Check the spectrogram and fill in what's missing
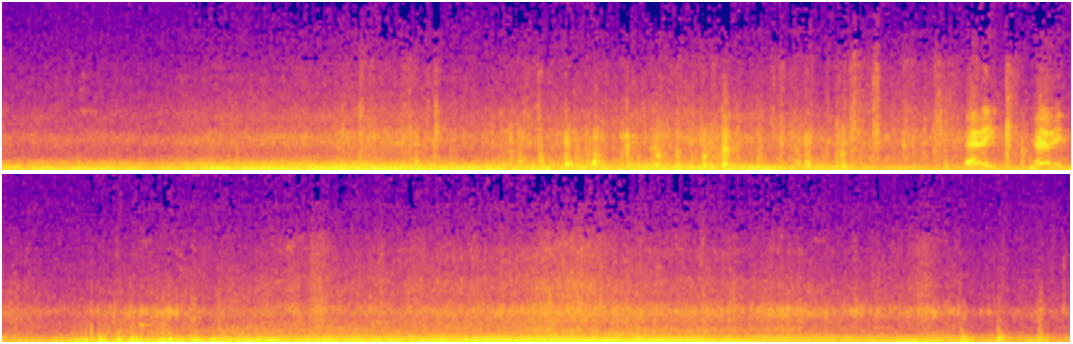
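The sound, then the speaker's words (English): The engine of an approaching enemy armored car drones steadily with a deep, low rumble and a few clanking metallic rattles partway through, continuous and fairly even in loudness, with no voices. “Armored car coming! Enemy armored car!”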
